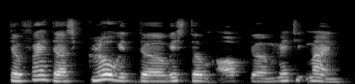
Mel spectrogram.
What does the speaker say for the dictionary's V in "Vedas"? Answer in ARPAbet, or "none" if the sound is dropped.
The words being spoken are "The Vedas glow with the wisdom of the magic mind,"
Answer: F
